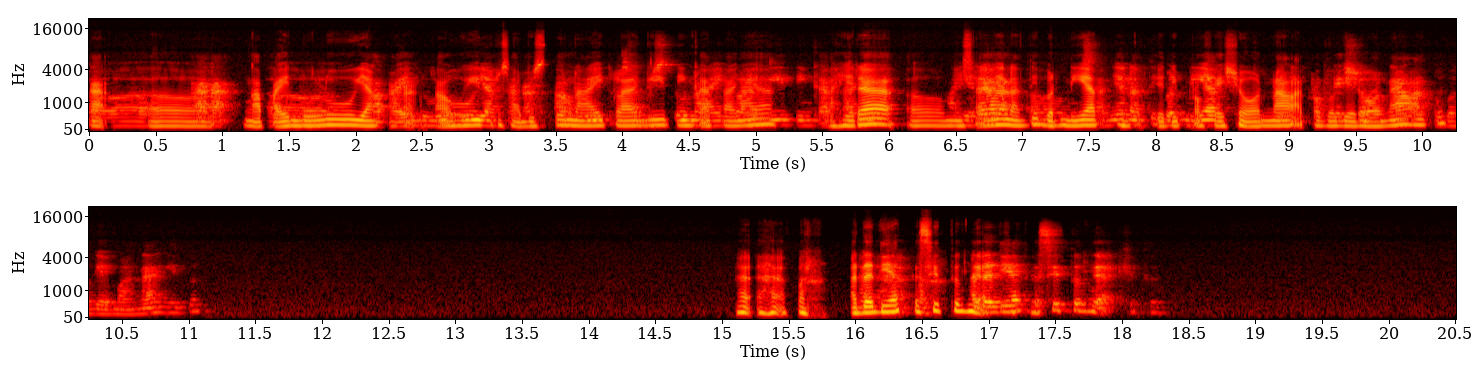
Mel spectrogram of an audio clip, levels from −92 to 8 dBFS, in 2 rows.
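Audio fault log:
0–0.47, 0.75–1.87, 2.12–5.77, 6.0–6.13, 6.42–11.15 and 16.03–18.34 s: echo leak. A copy of the speech trails 893 ms behind, mostly just a few dB under the main voice and fainter in the brief bits, likely a far-end loudspeaker whose echo canceller let it back through.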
